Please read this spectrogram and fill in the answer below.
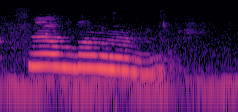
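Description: A drowsy toddler lets out one drawn-out whimper, about a second long, that falls in pitch.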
